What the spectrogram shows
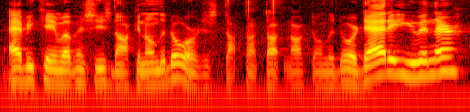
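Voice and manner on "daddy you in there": put-on little girl calling. Daughter knocking on the door.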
